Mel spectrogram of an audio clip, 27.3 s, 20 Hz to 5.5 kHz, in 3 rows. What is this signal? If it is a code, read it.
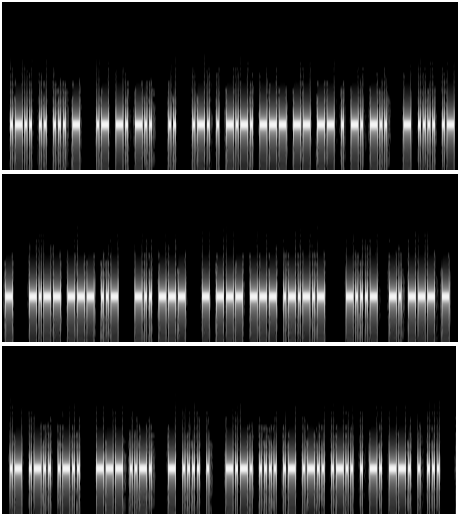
Morse code, heard as a keyed tone, about 25 wpm, 600 Hz. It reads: LIST AND I RECOMMEND THAT YOU DO TOO. <BT> NOT ALL OF THE CHALLENGES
